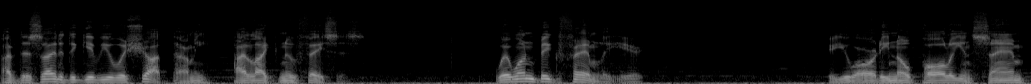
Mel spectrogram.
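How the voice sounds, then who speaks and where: Older crime boss for a game cutscene: extremely low pitch, measured, commanding, authoritative. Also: male voice, heavily acted. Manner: deliberate, commanding. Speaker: voice actor. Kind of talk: dramatic video game cutscene acting.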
